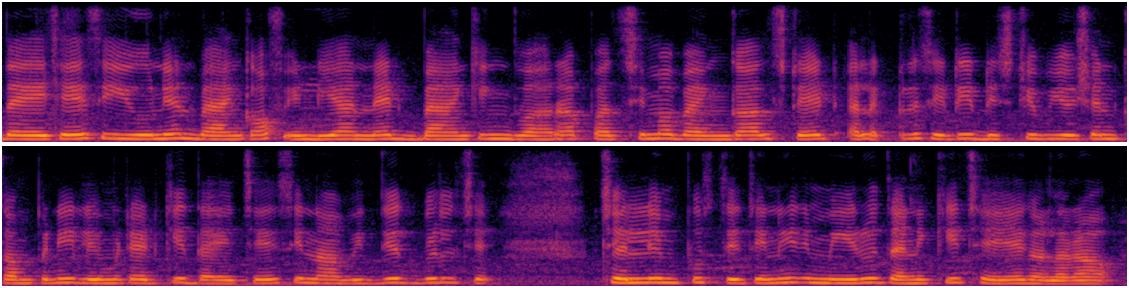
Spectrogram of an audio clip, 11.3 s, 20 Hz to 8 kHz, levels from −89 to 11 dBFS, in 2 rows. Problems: none marked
